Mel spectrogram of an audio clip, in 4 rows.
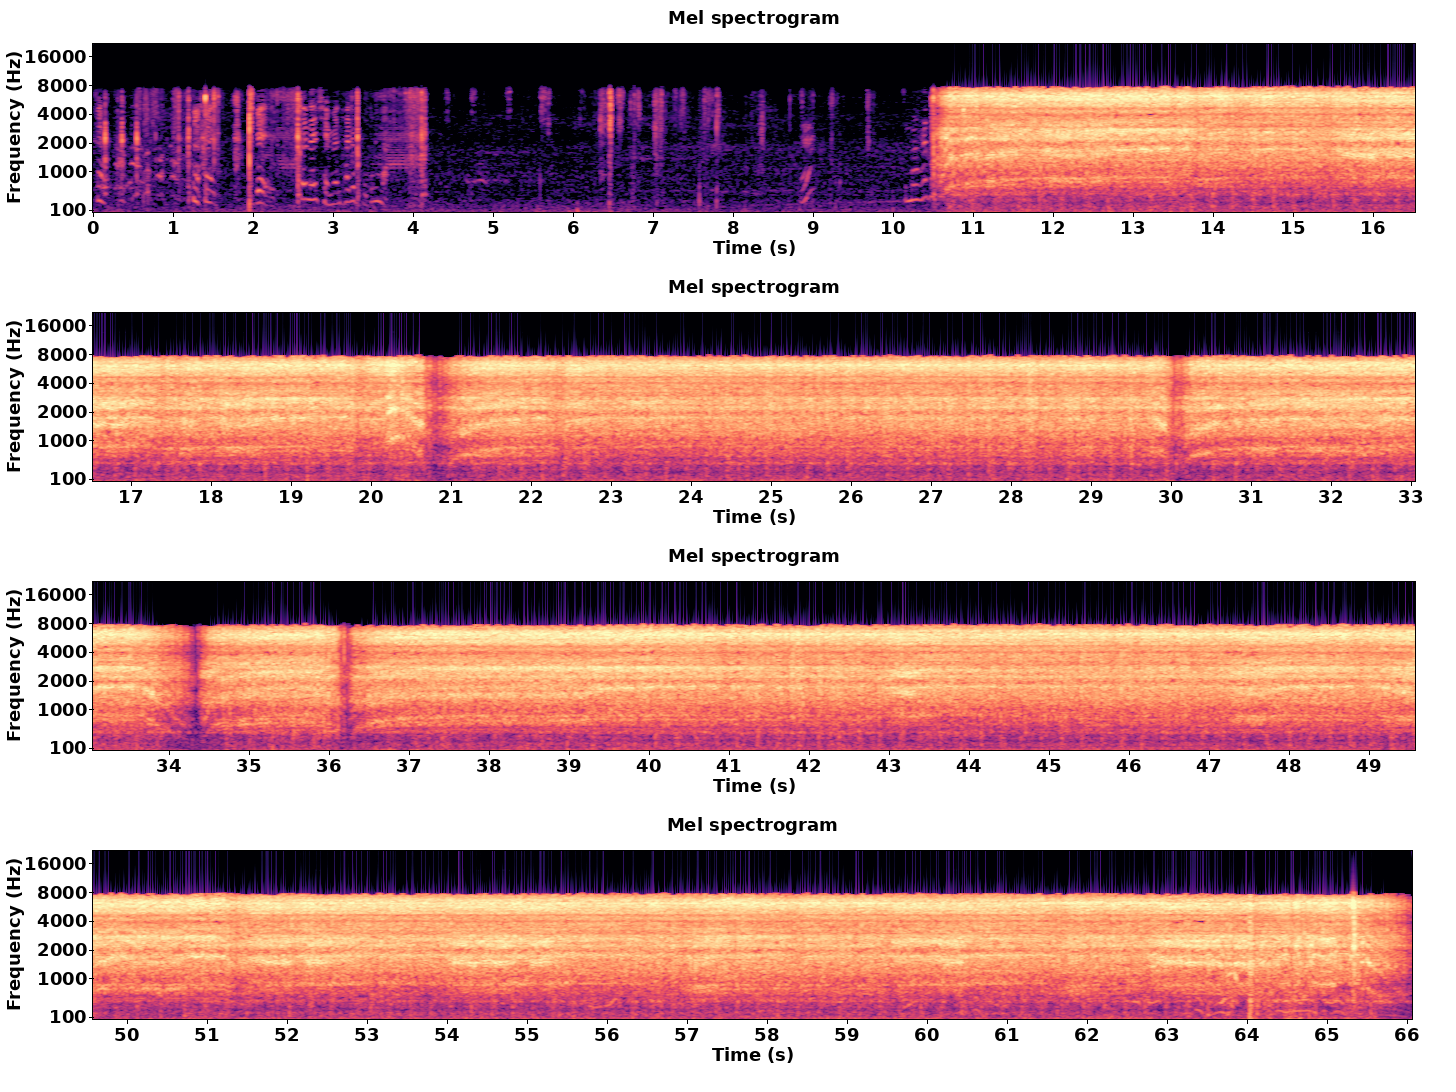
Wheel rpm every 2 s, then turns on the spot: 0, 0, 10, 0, 0, 90, 220, 230, 220, 220, 170, 220, 230, 240, 230, 180, 210, 120, 160, 210, 230, 230, 230, 230, 230, 220, 220, 220, 230, 230, 230, 220, 190.
none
